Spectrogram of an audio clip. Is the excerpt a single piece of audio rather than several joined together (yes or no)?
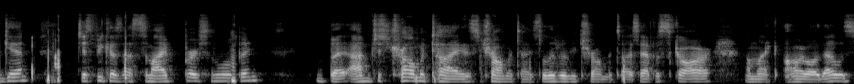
yes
